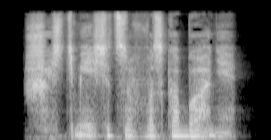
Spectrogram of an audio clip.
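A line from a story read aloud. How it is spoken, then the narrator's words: Shocked whisper. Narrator (Russian): прошептал потрясенный Гарри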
